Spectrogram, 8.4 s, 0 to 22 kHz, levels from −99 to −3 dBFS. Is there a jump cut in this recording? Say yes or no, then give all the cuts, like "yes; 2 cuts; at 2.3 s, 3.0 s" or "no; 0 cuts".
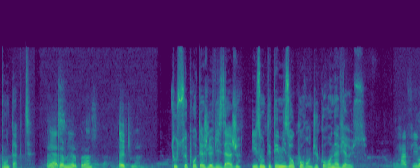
no; 0 cuts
